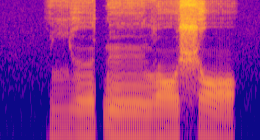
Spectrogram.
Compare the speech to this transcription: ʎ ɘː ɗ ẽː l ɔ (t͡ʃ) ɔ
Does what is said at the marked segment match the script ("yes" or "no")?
no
